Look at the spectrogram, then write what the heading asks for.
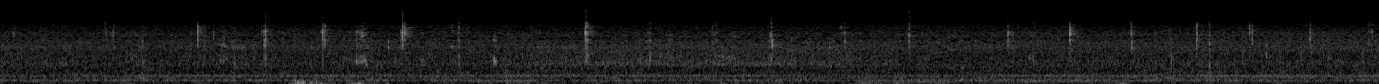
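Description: A person chewing bilimbi (belimbing sayur) fruit close to the microphone: irregular crisp mouth clicks and crunches.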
